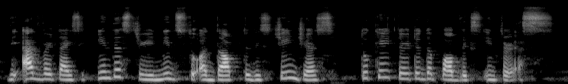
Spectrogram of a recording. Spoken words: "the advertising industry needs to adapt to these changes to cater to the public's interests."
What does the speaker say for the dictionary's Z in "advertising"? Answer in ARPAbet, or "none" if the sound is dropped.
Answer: S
